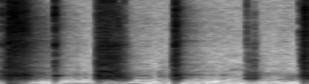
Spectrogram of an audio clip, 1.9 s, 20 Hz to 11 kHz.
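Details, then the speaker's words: Echo1 airsoft electric gun on a flat stock battery: sluggish, uneven clunks about every half second with a click instead of a crisp cycle; motor starved, gearbox locking up, continued firing risks blowing the fuse. "The Click basically the battery's all out of power and it's struggling to turn the motor and the gears and that's a jammed gearbox or locked up"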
